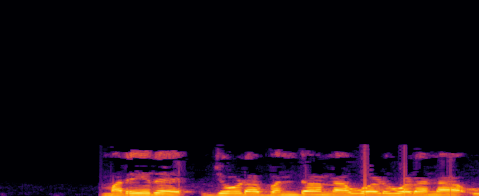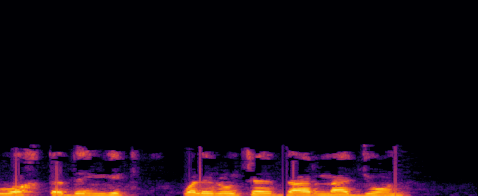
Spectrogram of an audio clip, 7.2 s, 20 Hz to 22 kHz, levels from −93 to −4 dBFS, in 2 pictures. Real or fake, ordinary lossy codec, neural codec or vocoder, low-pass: real; MP3, 24 kbps; none; 7.2 kHz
